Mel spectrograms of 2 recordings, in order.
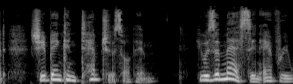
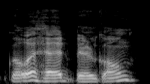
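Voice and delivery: put-on manly voice, as deep as possible. Answering a radio call in the story, in her deepest, most manly voice. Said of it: "said in her deepest, most manly sounding voice".

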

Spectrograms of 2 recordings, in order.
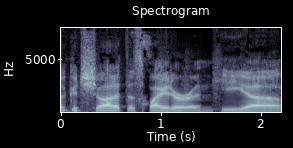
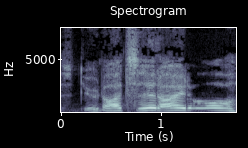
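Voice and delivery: put-on high, drawn-out, panicky old man wail; 14 semitones higher than usual. A character yells out again, in a loud panicky Krik-Krik old man voice. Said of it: "in this louder, even slightly more panicky old man voice".

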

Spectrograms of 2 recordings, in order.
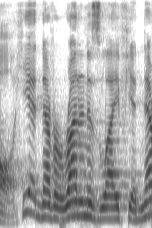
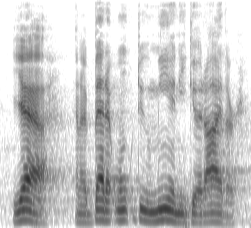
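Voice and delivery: mumbled under breath, much lower; 5 semitones lower than usual. Retelling a boy walking away from his dad, mumbled under his breath. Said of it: "he mumbled under his breath".

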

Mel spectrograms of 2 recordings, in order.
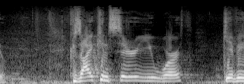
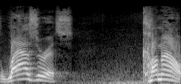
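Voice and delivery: mild, pitched-up, commanding call; 5 semitones higher than usual. Retelling a story of someone calling out at a tomb: retelling a loud yell. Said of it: "yells out in a loud voice".

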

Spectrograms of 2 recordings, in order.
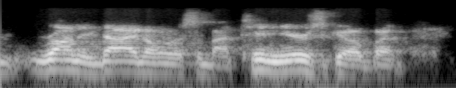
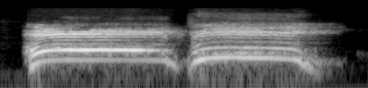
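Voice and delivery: shrill, high, stretched-out holler, "hey" drawn out; 14 semitones higher, 3 dB louder than usual. Speaker retells his uncle calling out to a pig, imitating Uncle Ronnie yelling. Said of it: "he just yells louder and louder".

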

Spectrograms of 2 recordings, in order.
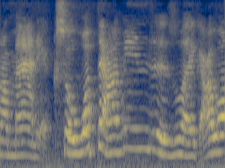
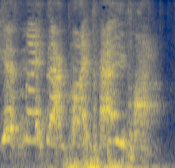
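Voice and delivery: mock yelling, much louder and higher; 9 semitones higher, 14 dB louder than usual. Retelling how mom yelled when her paper was hidden, retelling mom yelling. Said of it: "she was yelling".

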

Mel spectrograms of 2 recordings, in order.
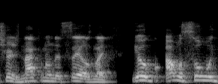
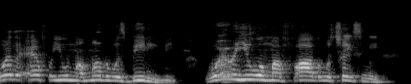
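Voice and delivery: put-on yelling outburst, pitched high; 5 semitones higher than usual. Recounting going crazy, the speaker reenacts yelling at god. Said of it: "I'm yelling at God".

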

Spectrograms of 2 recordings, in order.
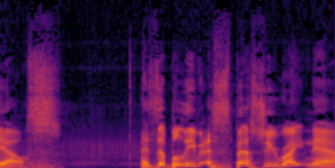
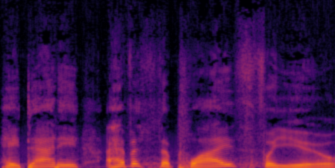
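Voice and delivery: put-on lisping child voice, quieter, slower; 4 semitones lower, 3 dB quieter than usual. A father acting out how his daughter talks to him, with her little lisp. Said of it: "She's got like a little lisp".

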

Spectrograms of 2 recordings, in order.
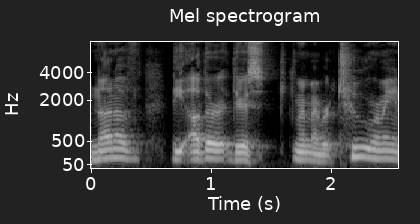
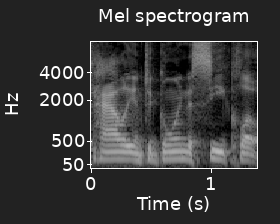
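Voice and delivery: normal talking voice

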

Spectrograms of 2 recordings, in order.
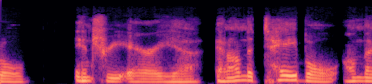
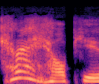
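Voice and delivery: mock fed-up, exasperated, put-upon, grudging tone. Retelling a receptionist greeting a visitor: imitating an exasperated receptionist. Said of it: "Sort of exasperated".

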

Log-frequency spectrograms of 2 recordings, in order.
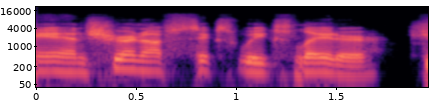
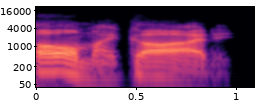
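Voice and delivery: mock, really scared, frightened gasping exclamation; 6 semitones lower than usual. Retelling his own reaction to the client's warning: imitating his own scared reaction. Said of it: "when you get really scared".

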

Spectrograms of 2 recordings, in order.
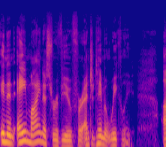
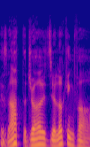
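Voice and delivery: put-on half-hearted, partial British accent; 3 semitones lower than usual. Showing off a movie-character impression: Ben Kenobi impression. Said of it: "I think I was doing Ben Kenobi".

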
